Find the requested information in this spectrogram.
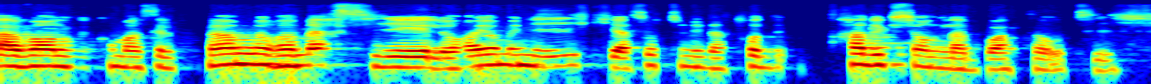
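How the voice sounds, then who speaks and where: Somewhat breathy, a woman speaks at a moderate pace with a medium pitch. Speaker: webinar moderator. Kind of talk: webinar moderation.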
